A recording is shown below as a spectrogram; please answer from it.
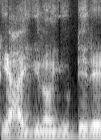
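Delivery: ordinary talk, nothing marked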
